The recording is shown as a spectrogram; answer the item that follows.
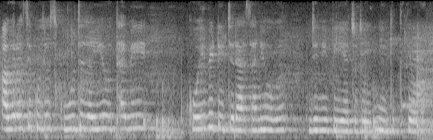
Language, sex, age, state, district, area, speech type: Dogri, female, 18-30, Jammu and Kashmir, Kathua, rural, spontaneous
